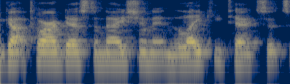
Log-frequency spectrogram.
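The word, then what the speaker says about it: Leakey: Uh we got to our destination in Lakey, Texas. It's like southwest Texas, still in the Hill Country. It's spelled like leaky, like a leaky faucet. Uh, L E K E Y instead of just Y.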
